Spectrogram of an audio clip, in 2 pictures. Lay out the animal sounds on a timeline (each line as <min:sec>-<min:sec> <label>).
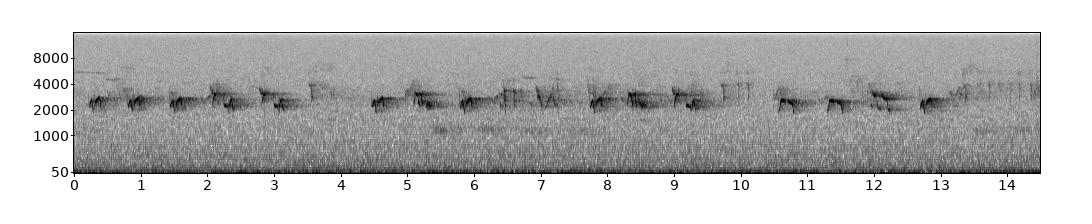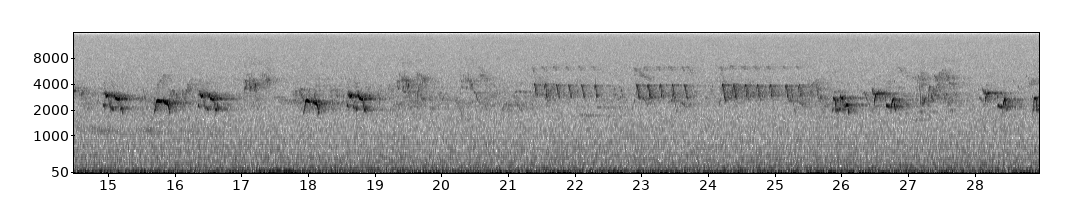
0:00.0-0:01.0 Red-eyed Vireo (Vireo olivaceus)
0:00.0-0:01.0 Black-throated Green Warbler (Setophaga virens)
0:00.1-0:04.0 American Robin (Turdus migratorius)
0:02.0-0:29.0 Red-eyed Vireo (Vireo olivaceus)
0:04.3-0:06.7 American Robin (Turdus migratorius)
0:06.9-0:14.5 American Robin (Turdus migratorius)
0:14.8-0:17.5 American Robin (Turdus migratorius)
0:17.8-0:29.0 American Robin (Turdus migratorius)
